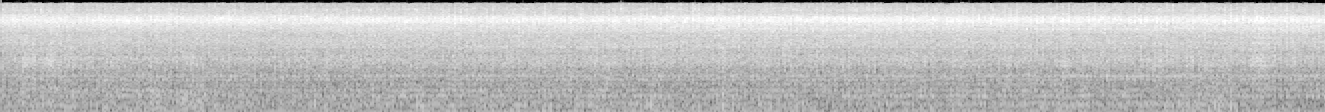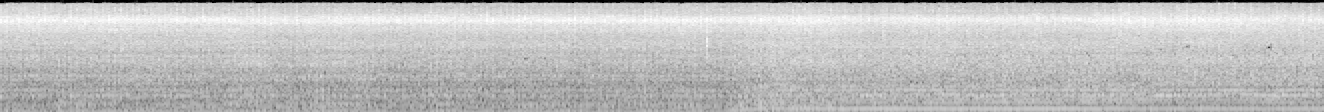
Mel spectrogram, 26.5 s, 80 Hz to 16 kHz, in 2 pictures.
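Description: Miniature class 31 locomotive's engine running steadily. About twenty seconds in, it revs up quickly and holds a higher, steady pitch.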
